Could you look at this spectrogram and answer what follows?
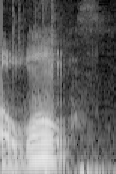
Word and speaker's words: won't: So cái will cái xong rồi on. Ok. Phát âm gì đó? Won't. Này. Nó nhanh. Won't. Bỏ cái âm T ra.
